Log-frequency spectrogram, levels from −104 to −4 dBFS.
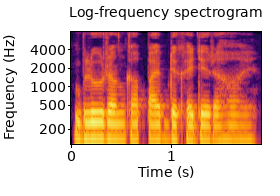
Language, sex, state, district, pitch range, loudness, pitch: Hindi, male, Arunachal Pradesh, Longding, 120-125 Hz, -17 LUFS, 120 Hz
